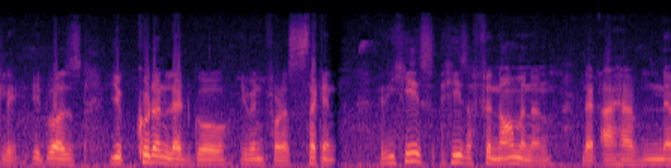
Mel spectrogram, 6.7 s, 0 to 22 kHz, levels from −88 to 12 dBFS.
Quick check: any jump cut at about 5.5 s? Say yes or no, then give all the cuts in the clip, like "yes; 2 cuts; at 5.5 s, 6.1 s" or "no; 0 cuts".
no; 1 cut; at 3.4 s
